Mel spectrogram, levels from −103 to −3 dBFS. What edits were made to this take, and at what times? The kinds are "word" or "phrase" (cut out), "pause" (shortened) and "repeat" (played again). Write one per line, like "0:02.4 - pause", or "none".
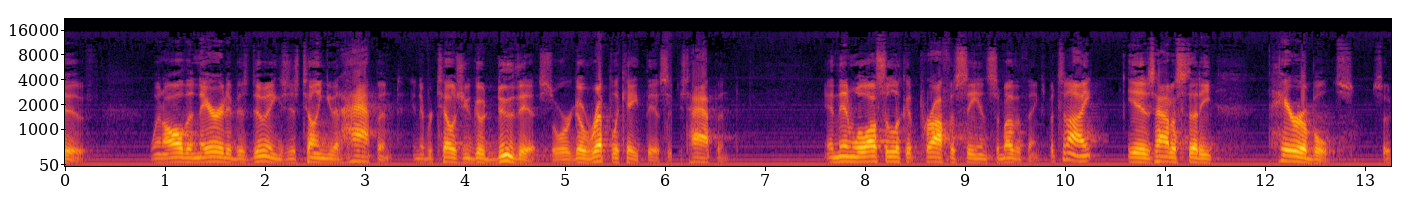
0:10.4 - pause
